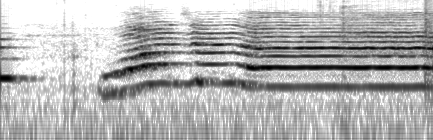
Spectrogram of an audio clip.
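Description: A high-pitched voice singing a long note: it slides up near the start, then holds steady on one pitch for the second half.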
